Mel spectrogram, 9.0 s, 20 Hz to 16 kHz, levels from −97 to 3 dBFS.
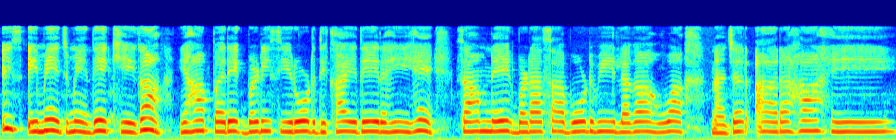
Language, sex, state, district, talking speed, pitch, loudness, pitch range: Hindi, female, Rajasthan, Jaipur, 160 wpm, 255 Hz, -15 LUFS, 250-260 Hz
